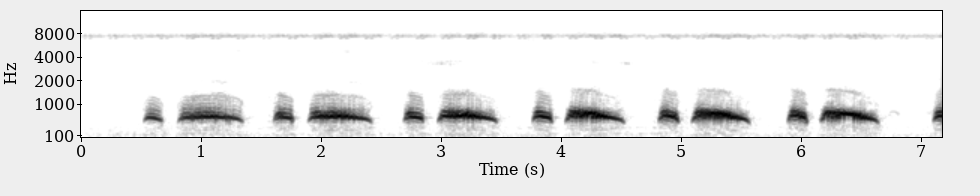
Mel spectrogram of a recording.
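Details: Spotted dove decoy calling in a fierce fight, Central Highlands mountain forest of Vietnam, 19/10/2020: steady series of deep coos, short note then drawn-out slightly falling note, about one pair per second, with a thin electronic whine throughout.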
